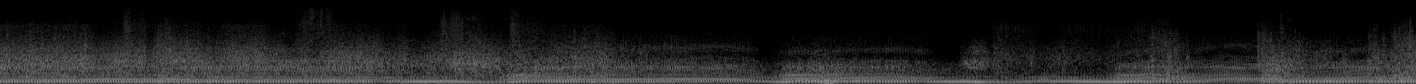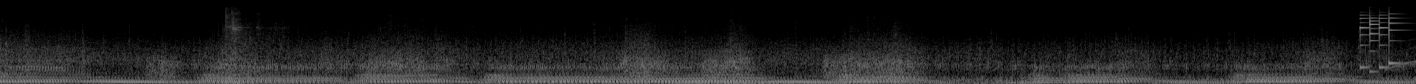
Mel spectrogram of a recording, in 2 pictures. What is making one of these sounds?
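A motorbike engine revs up and down as it rides over rough ground.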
